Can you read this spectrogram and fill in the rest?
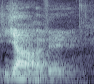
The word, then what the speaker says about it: Yahweh: In the Hebrew language, God's name is Yahweh.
